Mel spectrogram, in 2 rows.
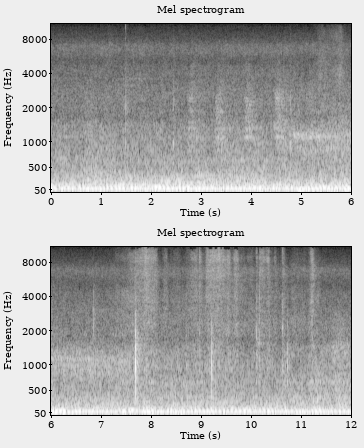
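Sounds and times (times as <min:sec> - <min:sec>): faint low hum: 0:00.0 - 0:12.0
paper rustling: 0:07.5 - 0:11.4.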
